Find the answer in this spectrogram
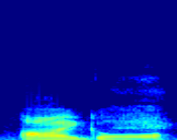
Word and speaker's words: Igor: For the New York Rangers, it's Igor Shesterkin. No, it's pronounced Igor.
